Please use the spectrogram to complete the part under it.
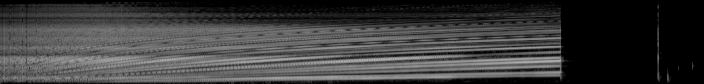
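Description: A loud tornado siren wail synthesized in Adobe Audition rises steadily in pitch for several seconds, then cuts off abruptly and leaves near silence with a few faint clicks.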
